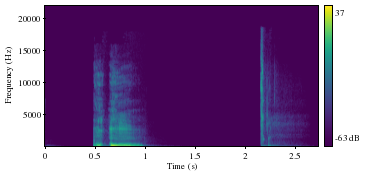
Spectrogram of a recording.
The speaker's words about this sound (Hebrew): חודש וחצי אחרי קורונה, ואני עדיין משתעל.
